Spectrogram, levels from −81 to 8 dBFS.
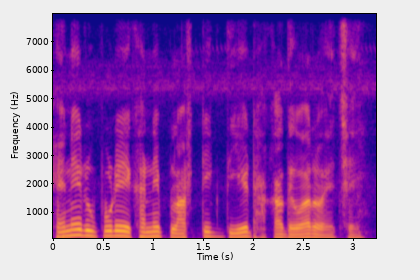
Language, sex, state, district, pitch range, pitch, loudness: Bengali, male, West Bengal, Alipurduar, 115-160 Hz, 140 Hz, -14 LUFS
